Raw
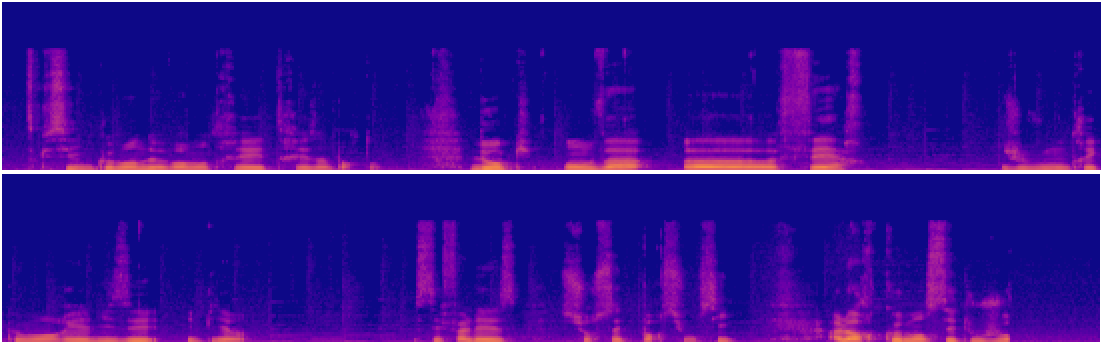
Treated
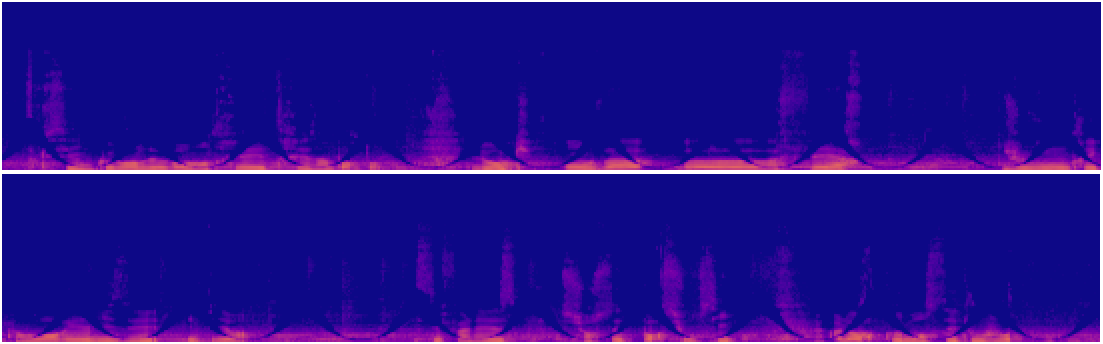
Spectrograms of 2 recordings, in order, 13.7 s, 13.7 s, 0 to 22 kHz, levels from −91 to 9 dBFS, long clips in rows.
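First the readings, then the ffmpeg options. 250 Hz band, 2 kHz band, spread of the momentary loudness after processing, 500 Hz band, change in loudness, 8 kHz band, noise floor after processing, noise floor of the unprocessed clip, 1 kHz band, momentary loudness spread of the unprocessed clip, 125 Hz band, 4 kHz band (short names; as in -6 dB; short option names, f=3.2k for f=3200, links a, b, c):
-7.0 dB, -9.0 dB, 18 LU, -9.5 dB, -8.5 dB, under -15 dB, -62 dBFS, -64 dBFS, -2.5 dB, 16 LU, -8.5 dB, under -10 dB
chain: -filter_complex "[0:a]acrossover=split=4200[a][b];[b]acompressor=threshold=-57dB:ratio=4:attack=1:release=60[c];[a][c]amix=inputs=2:normalize=0,acrossover=split=250 2900:gain=0.224 1 0.158[d][e][f];[d][e][f]amix=inputs=3:normalize=0,afreqshift=-14,areverse,acompressor=threshold=-39dB:ratio=20,areverse,equalizer=f=100:t=o:w=0.67:g=7,equalizer=f=1k:t=o:w=0.67:g=11,equalizer=f=2.5k:t=o:w=0.67:g=-8,equalizer=f=10k:t=o:w=0.67:g=9,asplit=2[g][h];[h]aecho=0:1:597|1194|1791|2388:0.1|0.054|0.0292|0.0157[i];[g][i]amix=inputs=2:normalize=0,afftfilt=real='re*(1-between(b*sr/1024,440*pow(5000/440,0.5+0.5*sin(2*PI*1.4*pts/sr))/1.41,440*pow(5000/440,0.5+0.5*sin(2*PI*1.4*pts/sr))*1.41))':imag='im*(1-between(b*sr/1024,440*pow(5000/440,0.5+0.5*sin(2*PI*1.4*pts/sr))/1.41,440*pow(5000/440,0.5+0.5*sin(2*PI*1.4*pts/sr))*1.41))':win_size=1024:overlap=0.75,volume=5dB"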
